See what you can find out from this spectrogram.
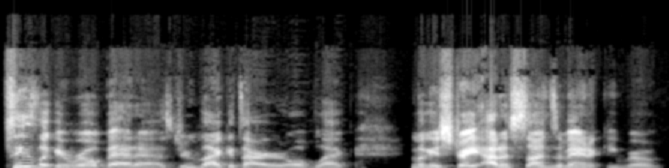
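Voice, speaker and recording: A woman co-hosting a wrestling watch-along, talking in an excitable, chatty fan style with lots of "like". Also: fairly low pitch, normal speed. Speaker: podcast co-host. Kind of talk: casual watch-along commentary.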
